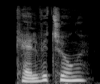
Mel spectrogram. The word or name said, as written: kalvetunge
